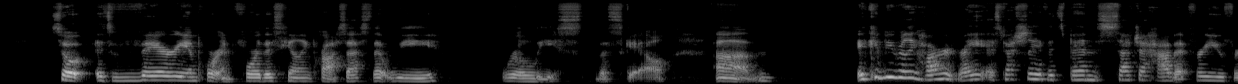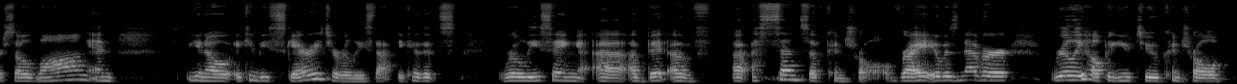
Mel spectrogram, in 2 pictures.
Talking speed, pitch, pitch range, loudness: 155 wpm, 175 Hz, 160-205 Hz, -31 LUFS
